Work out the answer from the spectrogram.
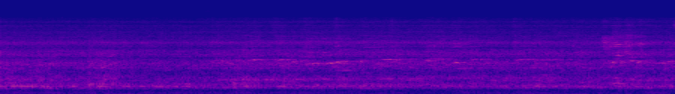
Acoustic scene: subway train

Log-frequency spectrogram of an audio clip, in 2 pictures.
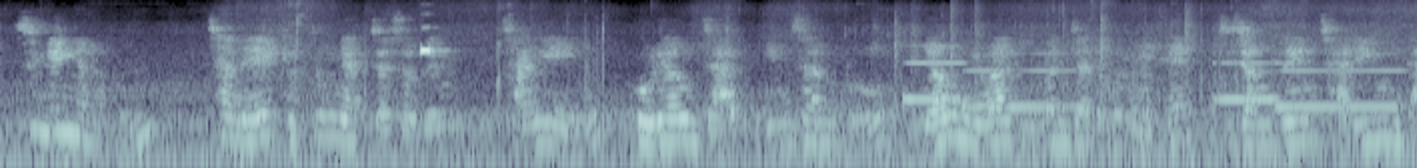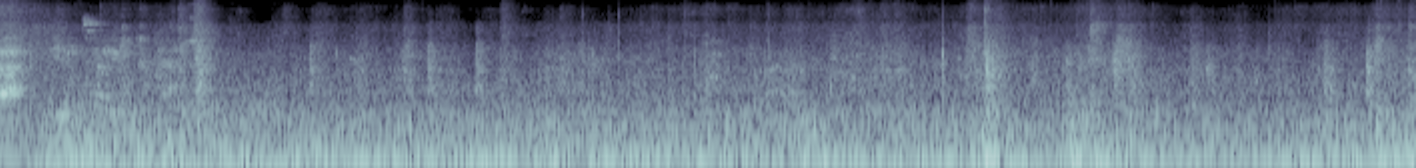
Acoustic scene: bus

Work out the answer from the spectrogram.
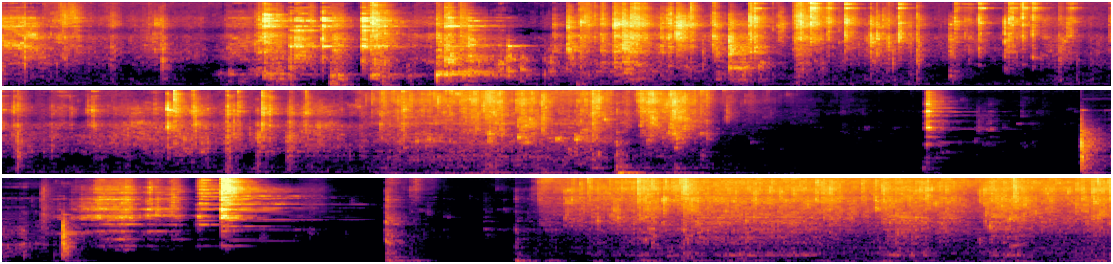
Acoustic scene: kitchen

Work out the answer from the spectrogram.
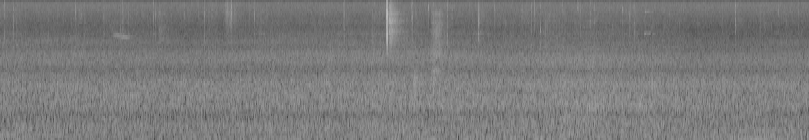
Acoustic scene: residential area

